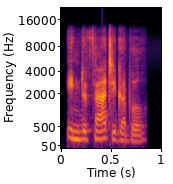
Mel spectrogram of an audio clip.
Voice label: "indefatigable", Indian

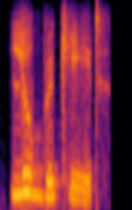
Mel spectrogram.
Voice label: "lubricate", Indian

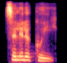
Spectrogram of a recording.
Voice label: "soliloquy", Indian

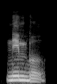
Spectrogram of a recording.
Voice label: "nimble", Indian

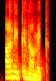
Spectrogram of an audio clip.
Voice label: "uneconomic", Indian

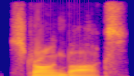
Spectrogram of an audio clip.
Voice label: "strongbox", American

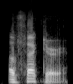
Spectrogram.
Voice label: "effector", American

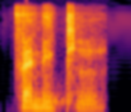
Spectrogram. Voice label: "finical", Indian

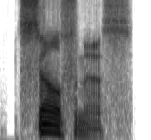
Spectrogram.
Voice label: "selfness", British

